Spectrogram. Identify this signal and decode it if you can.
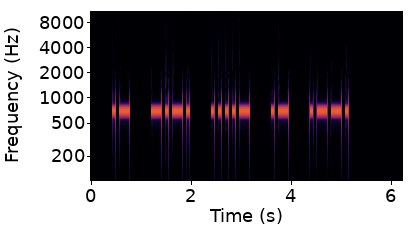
Morse code, heard as a keyed tone, about 17 wpm, spaced as for 12 wpm, 700 Hz. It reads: AC4AP
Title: USA Call Signs - 2x Character Spacing - 17wpm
